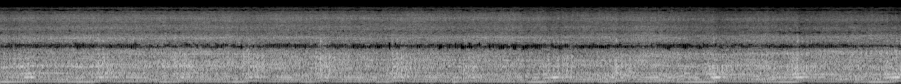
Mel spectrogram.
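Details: 2001 Cobra 4.6 4V engine, 78,600 miles, revving and idling: light repeating knock most noticeable off idle and under light load; cause undetermined.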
